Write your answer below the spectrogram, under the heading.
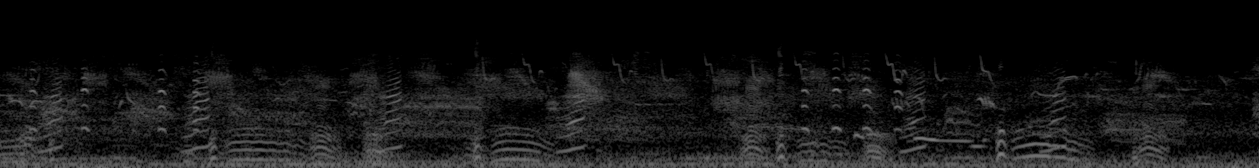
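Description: Australian shelducks give repeated nasal, goose-like honks, often several in quick series, over a steady background hiss with faint higher calls from other waterfowl.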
